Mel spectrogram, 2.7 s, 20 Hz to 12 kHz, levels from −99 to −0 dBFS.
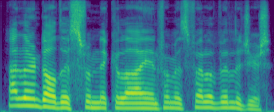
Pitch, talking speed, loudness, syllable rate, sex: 160 Hz, 240 wpm, -16 LUFS, 6.2 syllables/s, male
